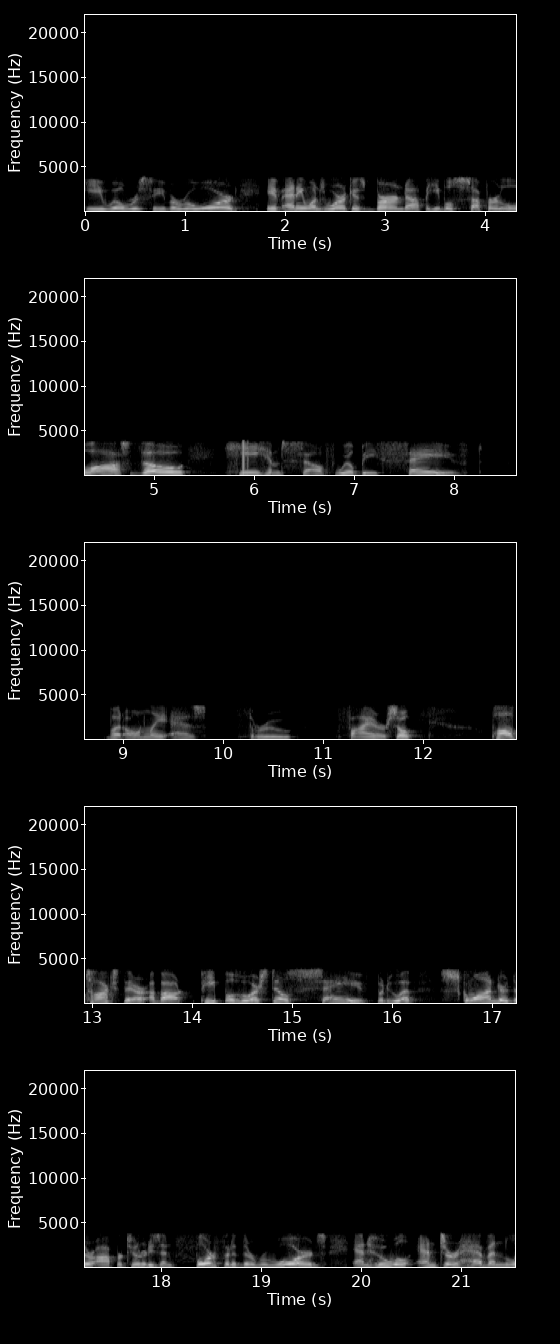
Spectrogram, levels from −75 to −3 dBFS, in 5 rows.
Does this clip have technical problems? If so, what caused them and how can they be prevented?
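Yes, there's a short burst of bit errors on a digital phone line from about 5.83 to 5.95 s, right after "will suffer loss though" and before "himself will be saved". It sounds like a cluster of sharp ticks and crackle sitting on top of speech that's otherwise unchanged underneath, and that pattern fits bits being flipped on the G.711 A-law line at a rate of roughly a fifth of a percent. Each flip corrupts a single sample, and the hits landing on sign or high-order bits make the loudest clicks. The narrow 200 Hz to 3.7 kHz telephone band is just the codec behaving as usual, not part of the damage. To prevent it, carry the call over a clean digital path with error detection or correction, or fix the noisy line or faulty interface that's corrupting the bitstream.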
